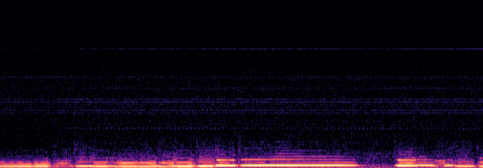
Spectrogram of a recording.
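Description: An end-blown flute, like a recorder, playing a slow, wavering melody. It moves in small steps between low notes, then holds one long higher note. After a brief pause near the end, it starts the tune again.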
